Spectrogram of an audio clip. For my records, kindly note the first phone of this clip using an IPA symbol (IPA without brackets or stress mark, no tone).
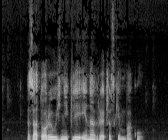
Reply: z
